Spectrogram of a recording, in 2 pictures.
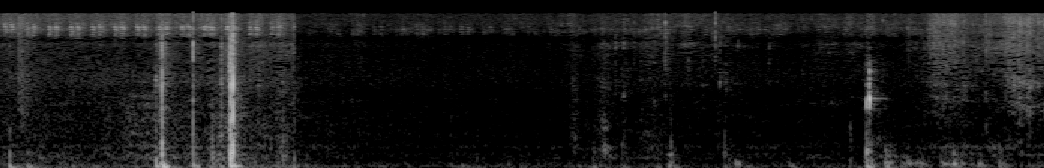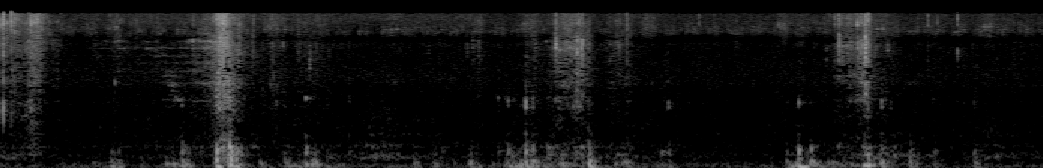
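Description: Irregular close crunches and knocks: two sharp loud knocks about a second in, then scattered clicks and short crunching noises.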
